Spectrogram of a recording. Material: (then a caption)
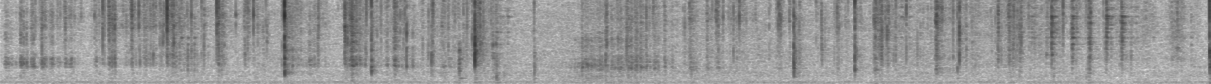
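Soap. A utility knife blade shaves flakes and chunks off the surface of a solid cream bar of soap held in the palm. Crisp, dry scraping and sharp cracking snaps come at an irregular pace, bright and short with no ring. A faint, steady low hum runs underneath.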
